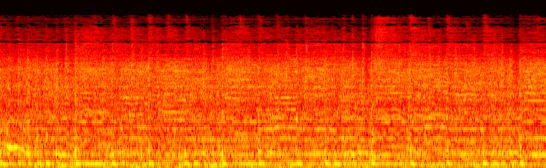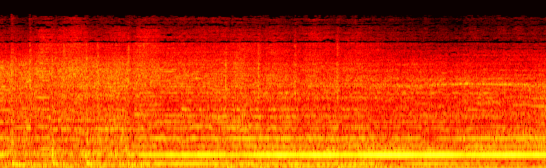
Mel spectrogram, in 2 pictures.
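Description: Live punk rock band, with distorted electric guitars, bass and drums, playing loud through a concert PA. About eight and a half seconds in, the drum hits fall away and a single guitar note is held ringing over a low sustained chord.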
